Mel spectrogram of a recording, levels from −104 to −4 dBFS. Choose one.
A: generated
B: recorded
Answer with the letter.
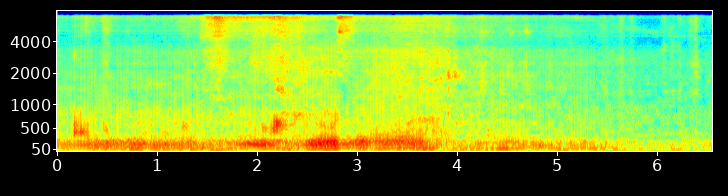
A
